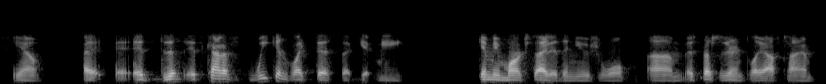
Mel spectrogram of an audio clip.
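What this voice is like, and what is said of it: Hoarse, strained voice. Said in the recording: “I'm losing my voice here. I'm so excited.”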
